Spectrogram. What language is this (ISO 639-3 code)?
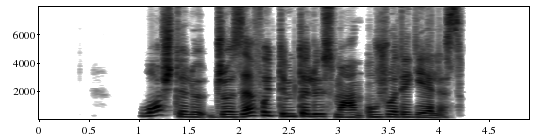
lit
